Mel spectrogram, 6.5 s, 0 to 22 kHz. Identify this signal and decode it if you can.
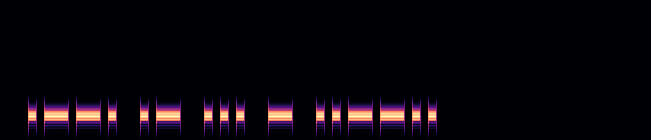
Morse code, heard as a keyed tone, about 15 wpm, 700 Hz. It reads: PAST?
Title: Sentences from Top 1000 Words - Review Part 4 - 15wpm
